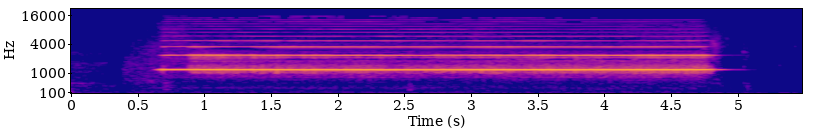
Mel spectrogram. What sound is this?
Part of the Good-sounds dataset of monophonic instrumental sounds.
instrument::clarinet
note::D
octave::6
midi note::74
good-sounds-id::665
